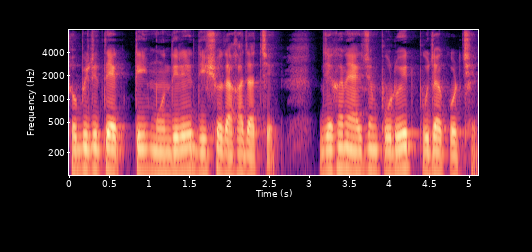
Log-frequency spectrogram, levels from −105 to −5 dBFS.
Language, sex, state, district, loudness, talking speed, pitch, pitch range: Bengali, male, West Bengal, Alipurduar, -18 LUFS, 130 wpm, 110 Hz, 105-115 Hz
